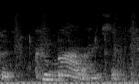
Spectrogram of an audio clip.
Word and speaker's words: kumara: You called it kumara, is it?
